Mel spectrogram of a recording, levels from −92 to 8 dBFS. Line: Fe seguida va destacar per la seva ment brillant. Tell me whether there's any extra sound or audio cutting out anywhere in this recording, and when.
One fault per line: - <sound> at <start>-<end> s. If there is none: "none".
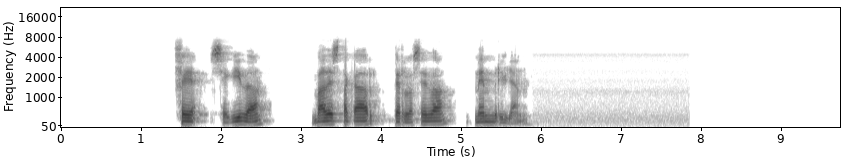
none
